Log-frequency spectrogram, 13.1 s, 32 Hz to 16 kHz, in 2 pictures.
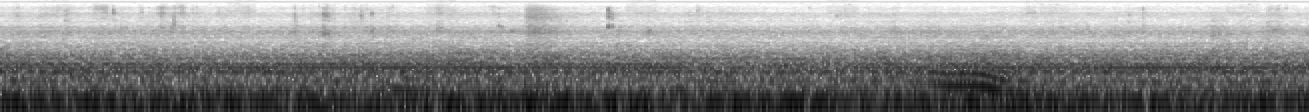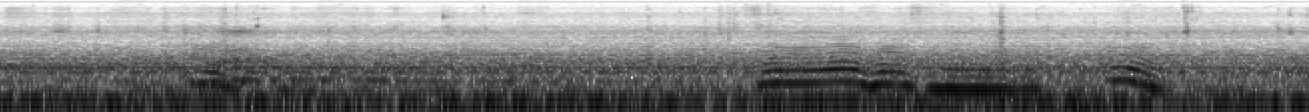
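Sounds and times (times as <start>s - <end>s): person humming mmm: 4.5s - 5.4s, 7.3s - 9.2s, 9.8s - 12.6s.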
